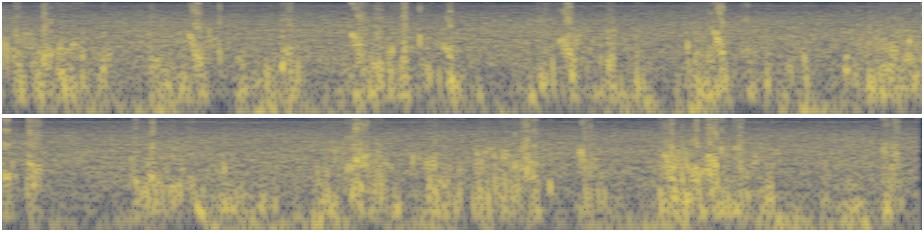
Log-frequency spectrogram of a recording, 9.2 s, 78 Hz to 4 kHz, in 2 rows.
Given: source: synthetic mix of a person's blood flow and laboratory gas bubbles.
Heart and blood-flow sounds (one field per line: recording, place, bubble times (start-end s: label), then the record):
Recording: Doppler ultrasound of blood flow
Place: precordium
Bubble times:
0.00-0.61 s: bubbles
0.73-1.57 s: bubbles
1.75-2.47 s: bubbles
2.64-3.29 s: bubbles
3.42-4.11 s: bubbles
4.20-4.88 s: bubbles
5.25-6.03 s: bubbles
6.18-7.75 s: bubbles
7.86-8.54 s: bubbles
9.00-9.14 s: bubbles
From the record:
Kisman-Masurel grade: 444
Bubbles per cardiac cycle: continuous sound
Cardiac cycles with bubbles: 100%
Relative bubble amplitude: maximal (0.775 to 0.999)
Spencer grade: 4 (maximum detectable bubble signal sounding continuously throughout systole and diastole of every cardiac period, and overriding the amplitude of the normal cardiac signals)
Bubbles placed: anywhere in the cardiac cycle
